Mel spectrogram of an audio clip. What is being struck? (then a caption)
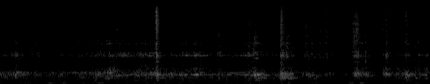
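Smooth aluminium foil stretched over a hollow cup. A knife blade cuts and scratches the top of smooth aluminium foil stretched flat over a hollow cup. Soft, continuous crinkly scraping is broken by several sharp, bright ticks, with a faint tone around 465 Hz. The sound is quiet, thin and short-ringing, with almost no low end.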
